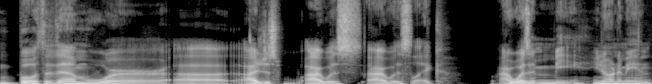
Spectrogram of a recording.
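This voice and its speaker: A man with a Southern US accent talks at a fairly slow pace and fairly low pitch on a very clean recording with a silent background. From US South, Memphis, Tennessee. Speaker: dating show contestant. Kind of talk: casual chat. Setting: studio.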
